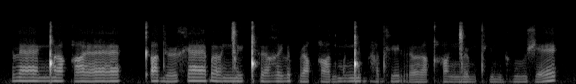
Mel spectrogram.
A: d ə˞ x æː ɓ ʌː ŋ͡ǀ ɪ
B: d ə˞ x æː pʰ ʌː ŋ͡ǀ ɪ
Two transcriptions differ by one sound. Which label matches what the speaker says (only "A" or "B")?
A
